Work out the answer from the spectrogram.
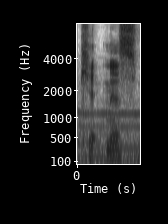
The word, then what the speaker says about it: chitinous: I say chitinous. I understand it's, the pronunciation is supposed to be something like kitness, but it sounds weird to me. So I'm just going to say chitinous. So anyone who wants to correct me, just know that I know the proper way to say it, but I am deliberately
